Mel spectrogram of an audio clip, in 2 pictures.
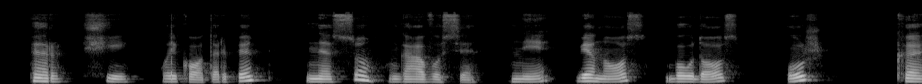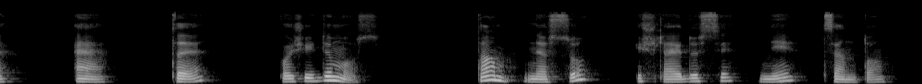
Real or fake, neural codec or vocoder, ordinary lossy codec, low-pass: real; none; Opus, 24 kbps; 10.8 kHz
